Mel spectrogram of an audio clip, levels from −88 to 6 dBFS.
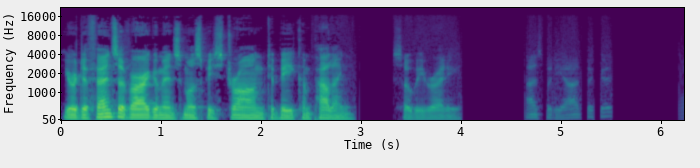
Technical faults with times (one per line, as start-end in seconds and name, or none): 2.50-6.23 truncation distortion on a fade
